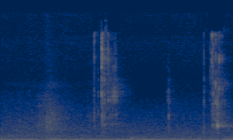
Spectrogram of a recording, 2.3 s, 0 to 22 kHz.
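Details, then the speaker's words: Quad Era-1 headphones shaken side to side make sharp little clicks in the right ear cup, from a small loose screw rattling inside its compartment, possibly loosened in transport. "there is a small screw that with the maybe with the traveling uh that small scr"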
